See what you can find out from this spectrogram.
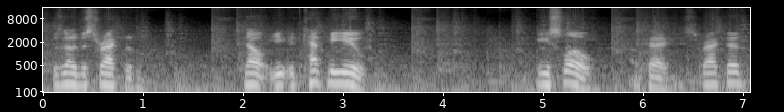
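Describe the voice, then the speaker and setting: A man streams a game in a fairly high voice, taking his time. He mixes reading aloud with excitable commentary and often repeats himself, with clear music playing behind him. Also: slow. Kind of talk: live game commentary mixed with reading visual novel text aloud.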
